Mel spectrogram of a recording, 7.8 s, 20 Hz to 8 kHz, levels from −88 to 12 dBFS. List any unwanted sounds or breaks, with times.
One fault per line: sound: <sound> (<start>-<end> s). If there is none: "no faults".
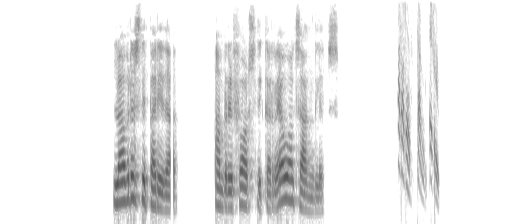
sound: dropout (2.6-2.6 s)
sound: chirp (6.0-6.6 s)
